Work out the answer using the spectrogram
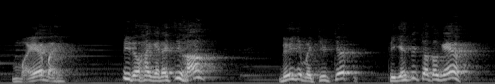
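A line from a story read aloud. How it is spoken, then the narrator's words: Furious shout. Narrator (Vietnamese): giận như mà quát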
